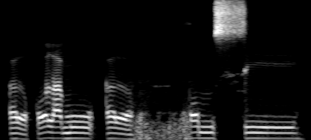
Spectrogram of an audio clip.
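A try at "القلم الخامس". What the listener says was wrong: Fa itu panjang. Al-qalamu Nah, al-qalamu al-khamisu.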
